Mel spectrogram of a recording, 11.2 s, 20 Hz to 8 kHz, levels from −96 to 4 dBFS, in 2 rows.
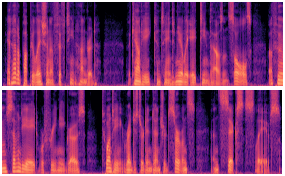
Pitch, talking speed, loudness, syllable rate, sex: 90 Hz, 150 wpm, -22 LUFS, 5.5 syllables/s, male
